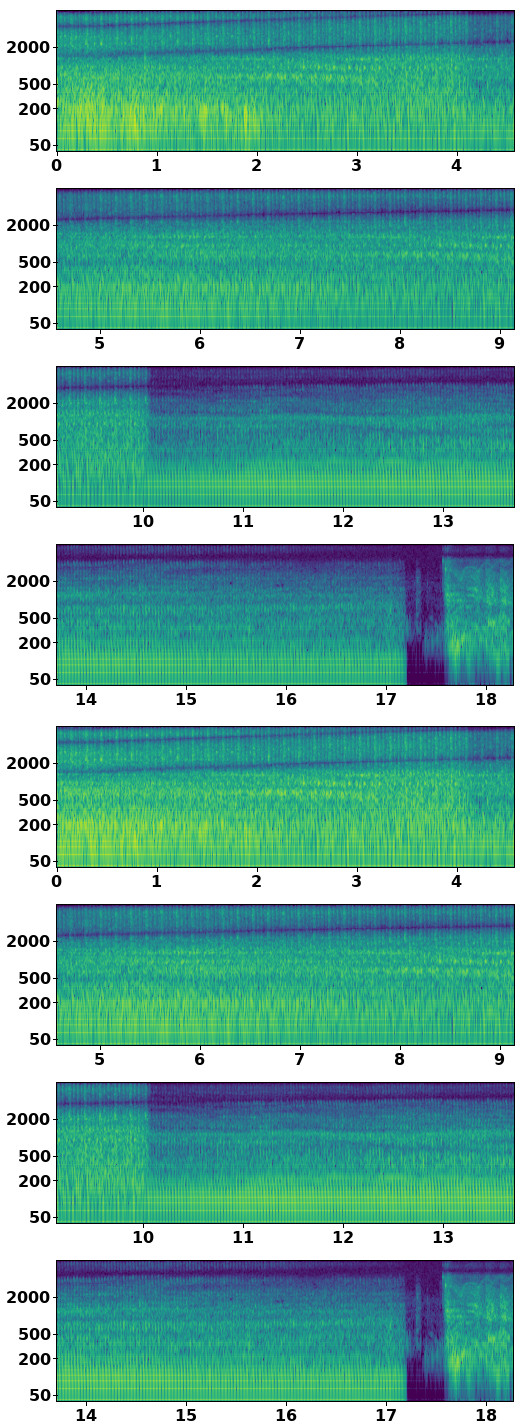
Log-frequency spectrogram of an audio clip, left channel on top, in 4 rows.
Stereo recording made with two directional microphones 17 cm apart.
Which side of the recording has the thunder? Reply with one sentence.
In this clip you hear the thunder on the left.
